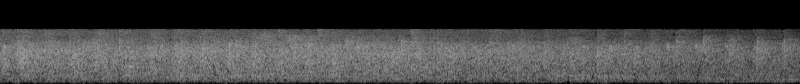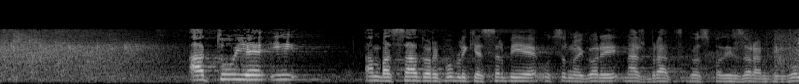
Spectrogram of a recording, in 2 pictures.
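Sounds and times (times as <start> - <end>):
audience applause welcoming a guest: 0.0 - 9.8, 15.6 - 15.9
speech: 9.9 - 15.9.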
